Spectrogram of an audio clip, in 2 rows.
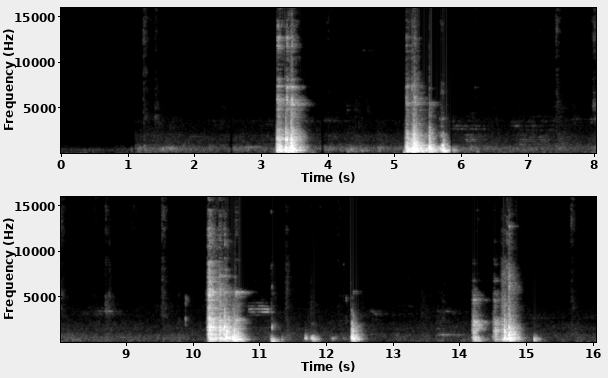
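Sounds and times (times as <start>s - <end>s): household knocks: 3.2s - 3.8s, 5.2s - 5.9s, 10.2s - 12.6s, 14.2s - 15.3s.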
